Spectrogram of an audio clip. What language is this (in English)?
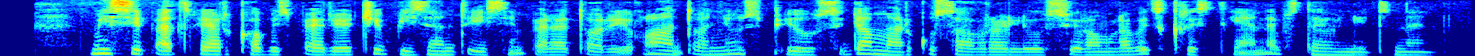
Georgian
